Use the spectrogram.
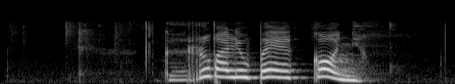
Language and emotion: Russian, positive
